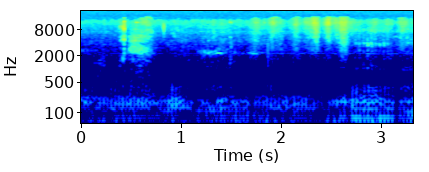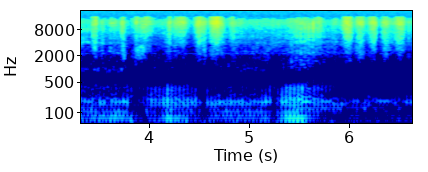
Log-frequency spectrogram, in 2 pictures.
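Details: Pet cat from a Japanese shelter purring close up: a dense, low vibrating rumble with a steady pulse, swelling slightly louder toward the end, with light brushing sounds above it.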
